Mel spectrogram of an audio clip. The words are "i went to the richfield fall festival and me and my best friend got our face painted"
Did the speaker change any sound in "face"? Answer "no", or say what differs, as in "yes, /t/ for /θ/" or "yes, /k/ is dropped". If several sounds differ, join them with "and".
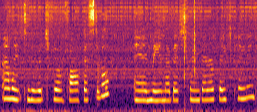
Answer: yes, /p/ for /f/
